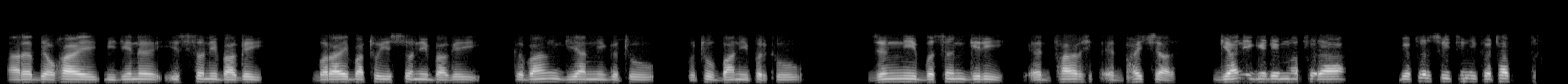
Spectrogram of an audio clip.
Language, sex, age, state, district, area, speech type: Bodo, male, 60+, Assam, Baksa, rural, conversation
